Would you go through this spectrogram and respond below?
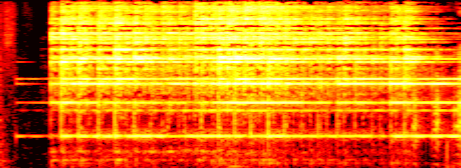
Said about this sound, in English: There's so much brass, including, of course, the big brass bell. Can we hear the bell? No problem at all.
